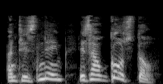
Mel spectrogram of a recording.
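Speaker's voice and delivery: high, loud defiant woman; defiant mother. Acted. Mother correcting the thug at her door, high and loud. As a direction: fling it back over her shoulder.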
